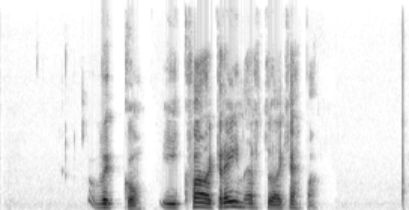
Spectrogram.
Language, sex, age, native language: Icelandic, male, 20-29, Icelandic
